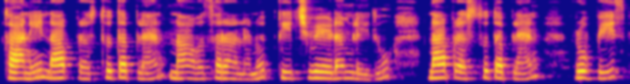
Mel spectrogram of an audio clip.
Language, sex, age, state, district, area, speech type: Telugu, female, 30-45, Telangana, Adilabad, rural, spontaneous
